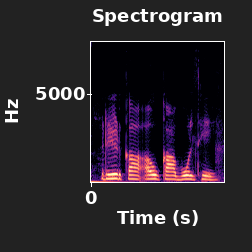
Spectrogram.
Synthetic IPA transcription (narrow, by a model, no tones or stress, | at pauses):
ɾiɽkaʔəukaboːlt̪ʰe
